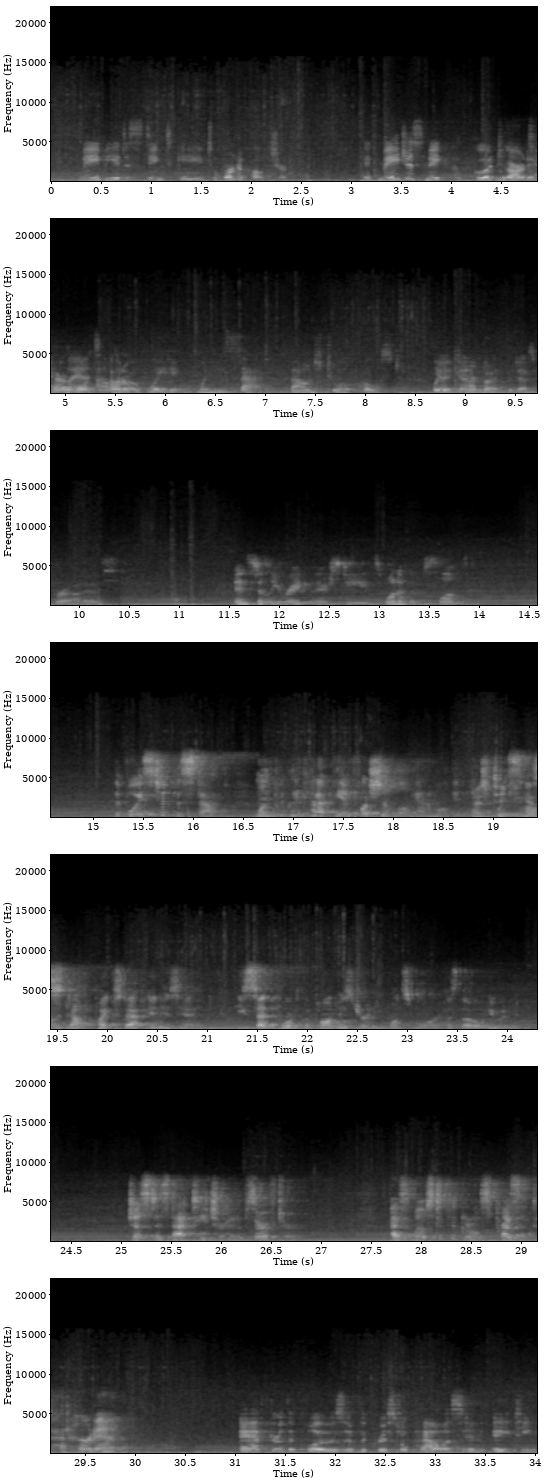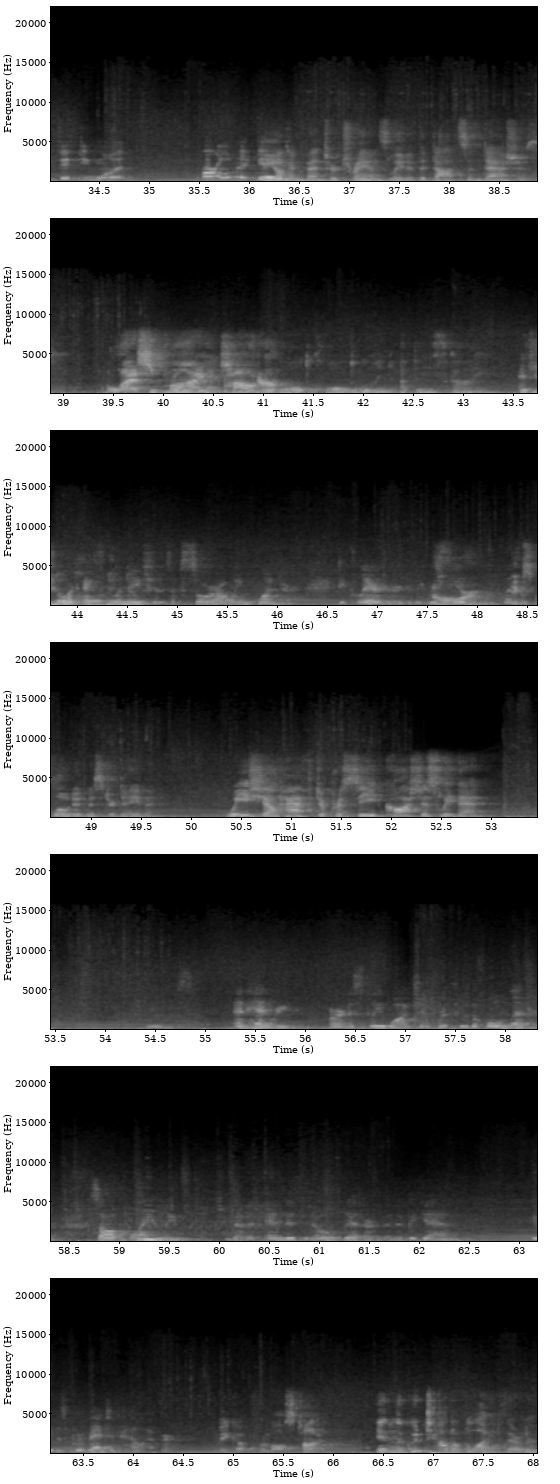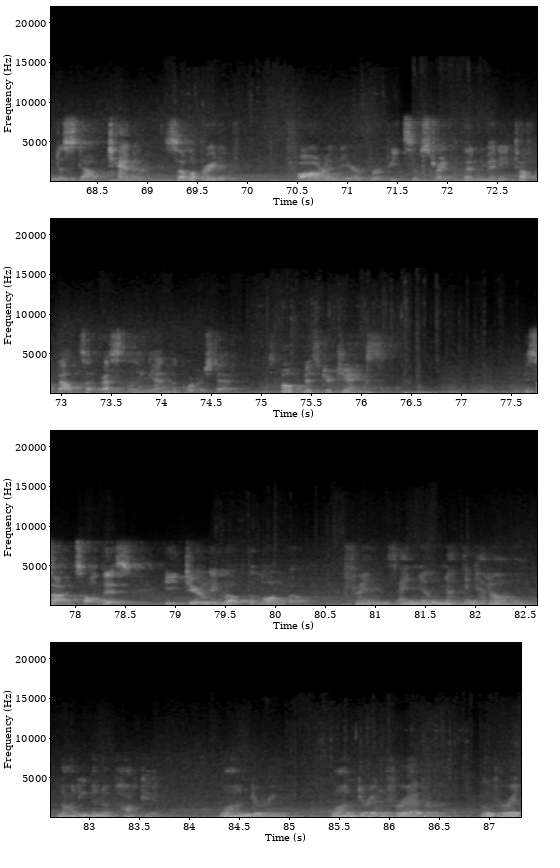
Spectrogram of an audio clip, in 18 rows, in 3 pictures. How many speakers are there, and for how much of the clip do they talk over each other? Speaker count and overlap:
ten, about 9%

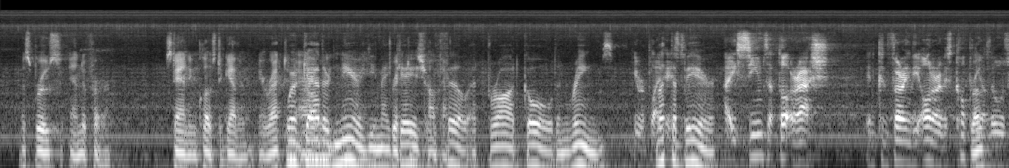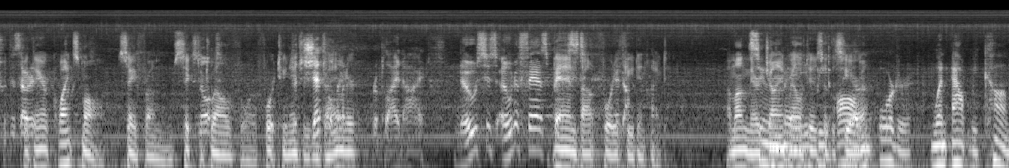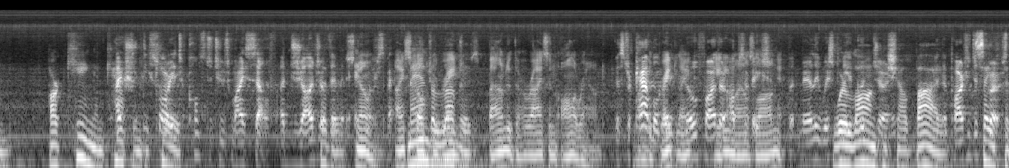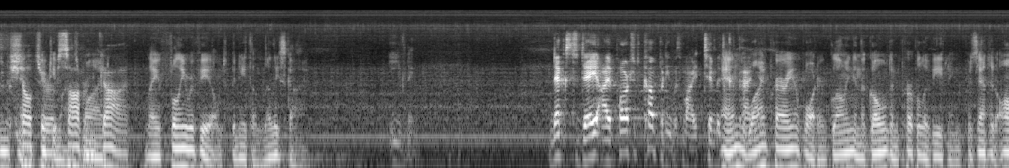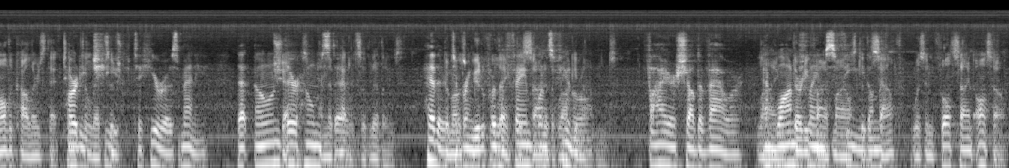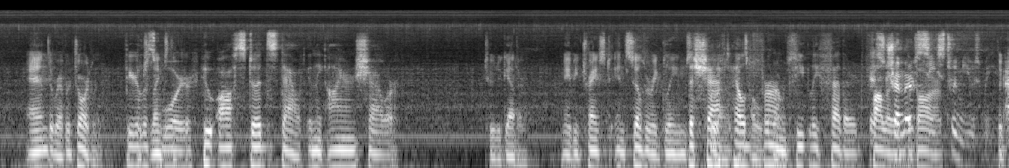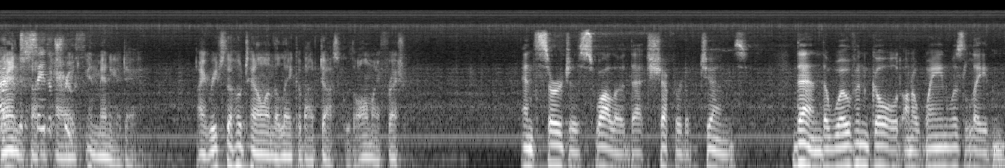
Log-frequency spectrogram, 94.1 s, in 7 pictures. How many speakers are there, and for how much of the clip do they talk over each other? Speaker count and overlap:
three, about 35%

